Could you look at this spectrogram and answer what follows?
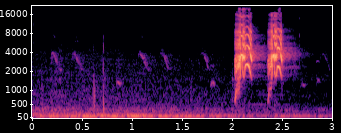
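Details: Ringneck parakeet giving two loud, harsh, grating screeches about half a second apart after a quiet stretch with faint distant chirps and low hum.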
